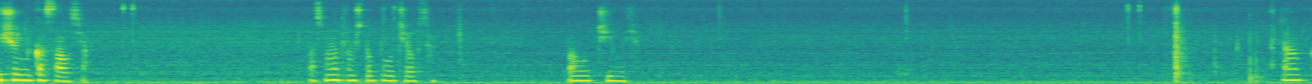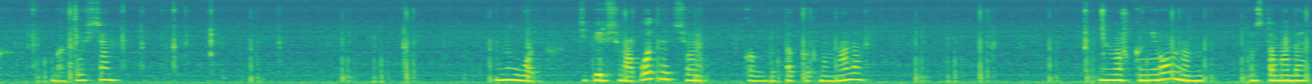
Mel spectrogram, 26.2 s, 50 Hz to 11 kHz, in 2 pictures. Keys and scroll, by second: 12.4 Up, 12.9 Right, 13.4 Up, 13.9 Right, 14.4 Up, 15.1 Left, 15.4 Up, 24.2 Down.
